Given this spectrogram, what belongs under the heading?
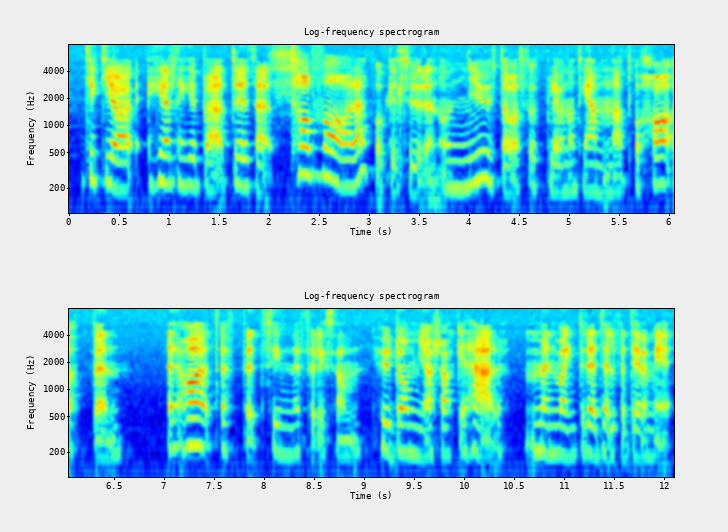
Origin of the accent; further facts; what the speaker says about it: Norrland, Sweden; För jag kommer också från Norrland, vilket ingen av de tidigare au pairerna har gjort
